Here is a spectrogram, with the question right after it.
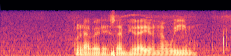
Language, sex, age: Venda, male, 34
